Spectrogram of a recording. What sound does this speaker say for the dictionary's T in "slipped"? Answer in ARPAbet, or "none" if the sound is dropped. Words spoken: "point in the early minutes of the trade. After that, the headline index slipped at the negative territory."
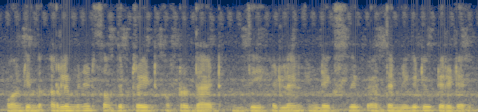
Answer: none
